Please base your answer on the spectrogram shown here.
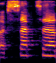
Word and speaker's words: accepted: We have accepted. The stress is on the second syllable.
